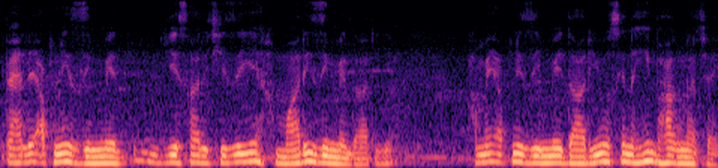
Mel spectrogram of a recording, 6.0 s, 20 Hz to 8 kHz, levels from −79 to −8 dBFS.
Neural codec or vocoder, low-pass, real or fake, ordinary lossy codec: none; none; real; none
